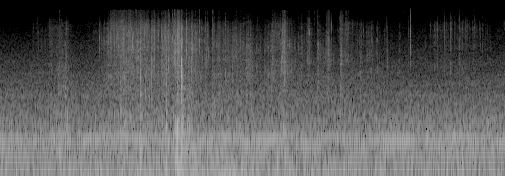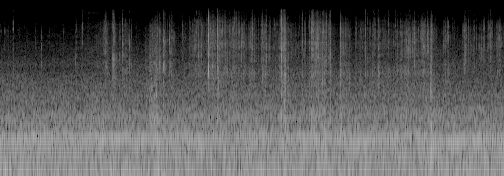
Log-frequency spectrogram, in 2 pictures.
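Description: Small clear plastic zip bags of mounting screws crinkling and rustling as they are handled, in scattered bursts, busiest a few seconds in and again past the middle.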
